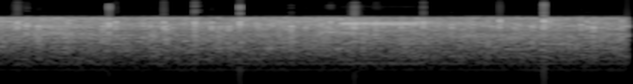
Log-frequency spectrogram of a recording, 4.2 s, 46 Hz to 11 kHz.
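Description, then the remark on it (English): Steady applause from Minden fans at a basketball game during a quick 30-second timeout, after a player scores a low bucket; a dense wash of clapping that holds at an even level throughout with a few sharper claps poking out, and a faint whistle-like tone partway through. “So a nice round of applause, a quick 30-second timeout.”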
